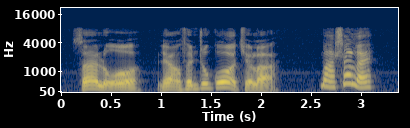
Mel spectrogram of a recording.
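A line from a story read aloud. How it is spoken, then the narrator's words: Calling out. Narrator (Chinese): 那男人喊道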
